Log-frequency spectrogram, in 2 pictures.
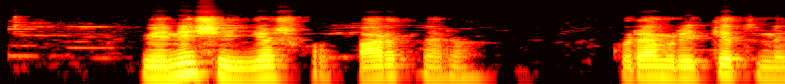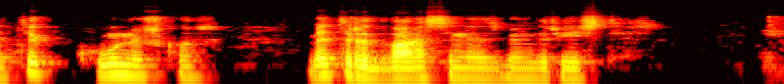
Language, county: Lithuanian, Kaunas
